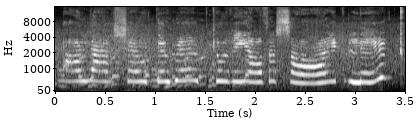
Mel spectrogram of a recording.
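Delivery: put-on British child voice. Voicing the character Mister Kokari in a game: put-on British child voice. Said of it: "What was the voice from Mister Kokari?".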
